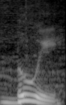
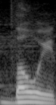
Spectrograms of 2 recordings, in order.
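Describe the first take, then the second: First: Not said like the singer's surname. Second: Said like the singer's surname. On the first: The speaker calls it right. "So it's Bowie" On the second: The speaker calls it wrong. "not Bowie, like [name] the Boy"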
